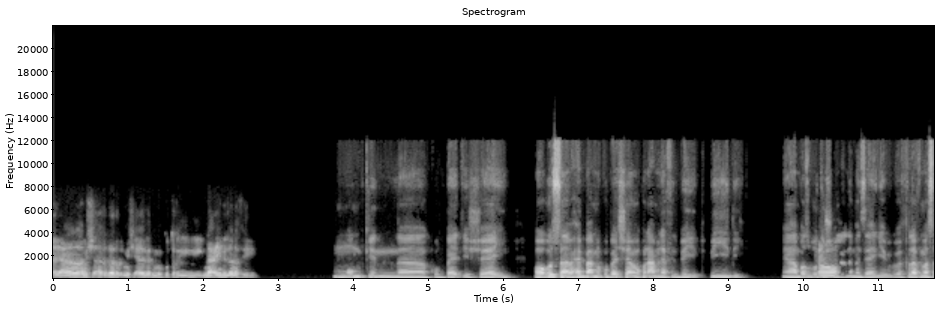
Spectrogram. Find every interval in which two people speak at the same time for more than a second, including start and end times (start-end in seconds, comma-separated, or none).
none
